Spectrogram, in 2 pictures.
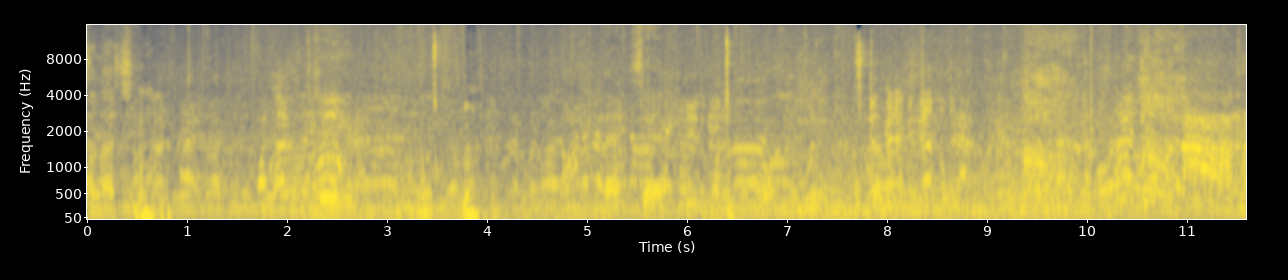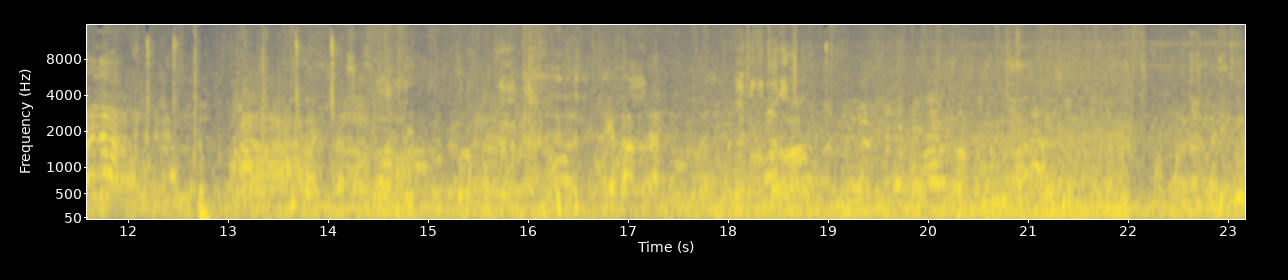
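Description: A crowd of men shouts and calls outdoors.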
